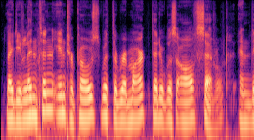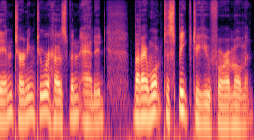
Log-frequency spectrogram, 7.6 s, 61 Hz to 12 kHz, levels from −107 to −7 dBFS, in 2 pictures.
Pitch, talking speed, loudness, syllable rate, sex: 135 Hz, 220 wpm, -19 LUFS, 5.7 syllables/s, male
